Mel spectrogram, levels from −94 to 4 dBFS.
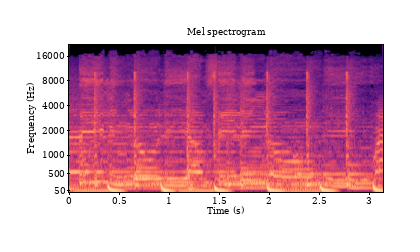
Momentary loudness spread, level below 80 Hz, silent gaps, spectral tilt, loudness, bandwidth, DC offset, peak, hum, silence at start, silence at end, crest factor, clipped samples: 2 LU; -16 dBFS; none; -5.5 dB/octave; -11 LUFS; 17.5 kHz; under 0.1%; 0 dBFS; none; 0 s; 0 s; 10 dB; under 0.1%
